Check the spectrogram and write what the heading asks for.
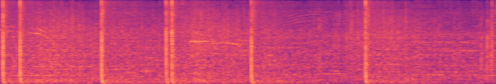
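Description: Aerial fireworks bursting overhead: a run of sharp bangs at irregular intervals, about one a second, one of them a quick double, with the last about four and a half seconds in, over a steady background rumble.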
